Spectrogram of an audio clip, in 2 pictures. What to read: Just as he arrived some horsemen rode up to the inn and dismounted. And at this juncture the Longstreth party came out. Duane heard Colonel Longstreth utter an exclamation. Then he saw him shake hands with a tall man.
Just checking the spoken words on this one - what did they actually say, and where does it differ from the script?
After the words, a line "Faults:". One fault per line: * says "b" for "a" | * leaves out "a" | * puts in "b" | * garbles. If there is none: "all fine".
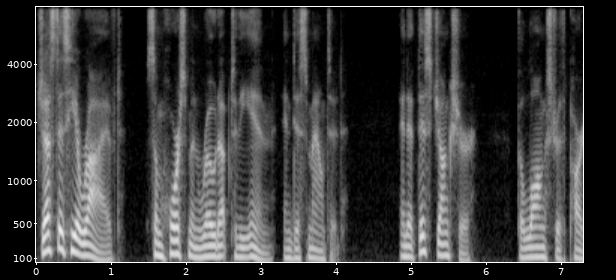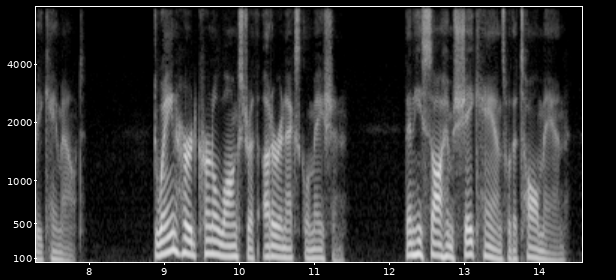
Just as he arrived some horsemen rode up to the inn and dismounted. And at this juncture the Longstreth party came out. Duane heard Colonel Longstreth utter an exclamation. Then he saw him shake hands with a tall man.
Faults:
all fine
